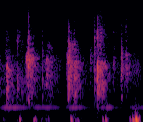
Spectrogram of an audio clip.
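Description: Faint, irregular hand claps and knocks, a few a second, over a faint steady held tone.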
